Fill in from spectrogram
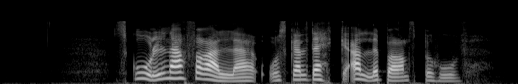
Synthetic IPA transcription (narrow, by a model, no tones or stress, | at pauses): skuːln̩æːʁfɔʁɑləoːskɑld̪ɛkə̰ʔɑləbɑːʁnsbəhuːʋ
